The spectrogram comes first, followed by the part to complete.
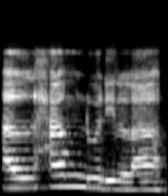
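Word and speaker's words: الحمد لله: Contohnya di Al-Fatihah, alhamdulillah pakai H kecil, jika benar maka artinya akan menjadi segala puji bagi Allah. Maka jika kita salah dalam membacanya, maka artinya akan menjadi salah. Alhamdulillah, kalau pakai H besar menjadi kematian bagi Allah Subhanahu wa Ta'ala.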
